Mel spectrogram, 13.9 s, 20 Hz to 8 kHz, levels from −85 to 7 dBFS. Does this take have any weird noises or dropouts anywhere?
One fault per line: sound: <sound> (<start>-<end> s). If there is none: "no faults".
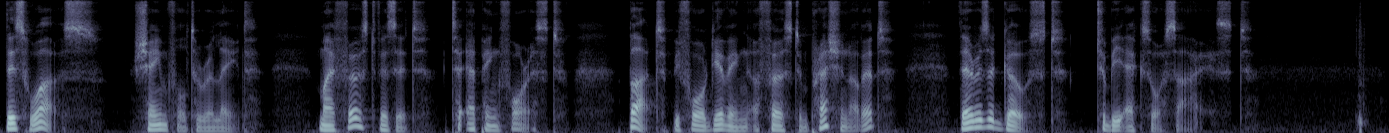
sound: whoosh (13.5-13.7 s)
